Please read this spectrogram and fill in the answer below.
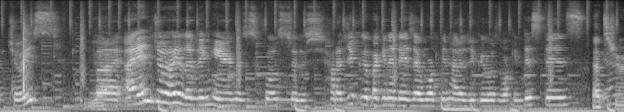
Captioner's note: japanese words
